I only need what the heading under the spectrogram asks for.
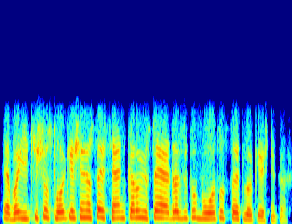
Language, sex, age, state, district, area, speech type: Kashmiri, male, 30-45, Jammu and Kashmir, Shopian, rural, conversation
